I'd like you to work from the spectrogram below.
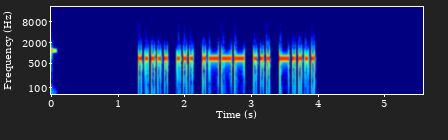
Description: Morse code, heard as a keyed tone, about 25 wpm, 700 Hz. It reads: 5SJS6
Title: Five Challenging Letter-Number Combinations 25wpm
